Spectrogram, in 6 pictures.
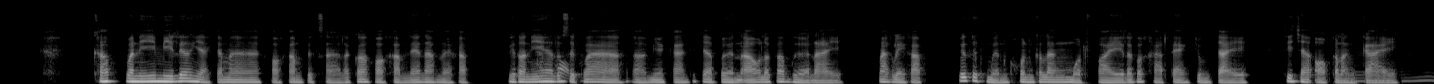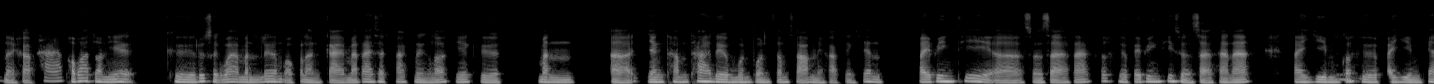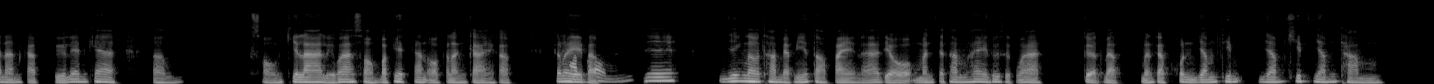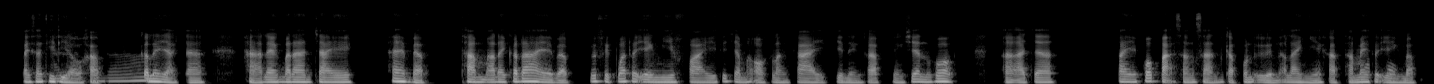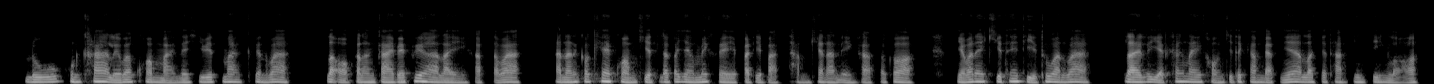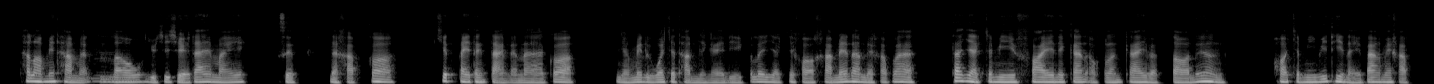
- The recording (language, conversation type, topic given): Thai, advice, จะเริ่มทำกิจกรรมผ่อนคลายแบบไม่ตั้งเป้าหมายอย่างไรดีเมื่อรู้สึกหมดไฟและไม่มีแรงจูงใจ?
- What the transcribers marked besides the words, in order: in English: "เบิร์นเอาต์"; other background noise; tapping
